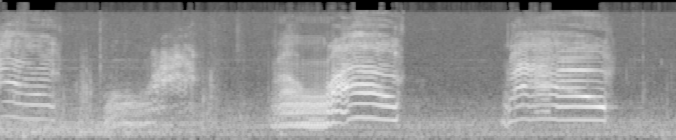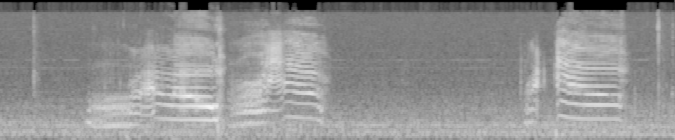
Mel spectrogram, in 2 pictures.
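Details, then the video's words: Cat meowing insistently, about seven short, urgent meows in quick succession, some rising then falling, over a low steady hum and background noise. "Мяуканье кошки Звук мяукающей кошки"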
